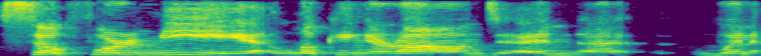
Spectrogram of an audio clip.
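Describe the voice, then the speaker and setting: A woman's high-pitched voice with fairly even intonation and a Czech accent. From Czech Republic. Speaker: life coach. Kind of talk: interview.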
